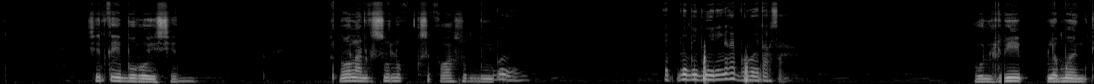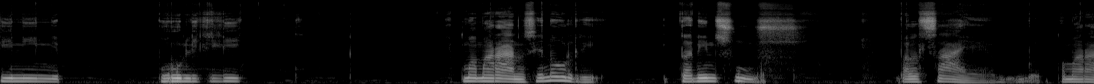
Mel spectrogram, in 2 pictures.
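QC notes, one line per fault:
0.74–0.77 s and 10.01–10.04 s, gap at a join of encoded pieces: brief silences of 27 and 33 ms cut into continuous speech, with smeared edges, from separately encoded pieces joined untrimmed.
4.93–9.29 s, section at the wrong speed: speech runs 1.62 times fast, pitched up roughly seven semitones, sounding high and hurried, likely from playback against the wrong clock.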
